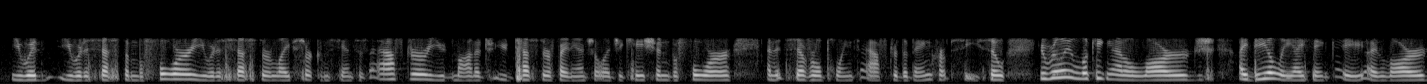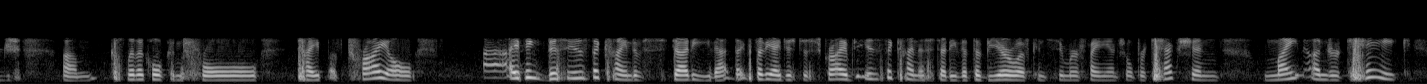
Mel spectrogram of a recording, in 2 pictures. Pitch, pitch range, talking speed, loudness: 210 Hz, 195-245 Hz, 160 wpm, -25 LUFS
